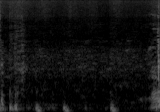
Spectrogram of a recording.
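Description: Typing on a computer keyboard: about five dull, low keystroke thumps at uneven intervals.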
